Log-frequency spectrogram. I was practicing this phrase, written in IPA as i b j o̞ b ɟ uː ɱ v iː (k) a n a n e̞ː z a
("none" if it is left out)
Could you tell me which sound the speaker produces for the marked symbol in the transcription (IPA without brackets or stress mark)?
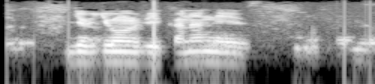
k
